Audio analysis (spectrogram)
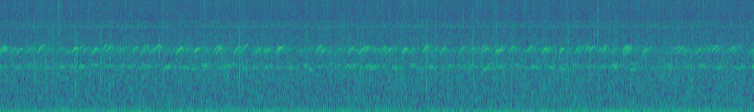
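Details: Coqui frogs calling together in tropical rain on Hawaii's Big Island: a continuous mesh of short, bright, upward-sliding two-note chirps, with rain hissing evenly beneath and occasional louder drops.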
